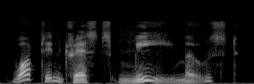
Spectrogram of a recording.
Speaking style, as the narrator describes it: said Dumbledore gently

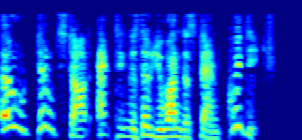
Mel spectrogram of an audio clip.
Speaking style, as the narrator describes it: snapped Ginny

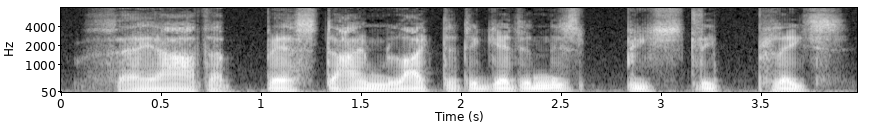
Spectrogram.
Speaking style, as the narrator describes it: he muttered

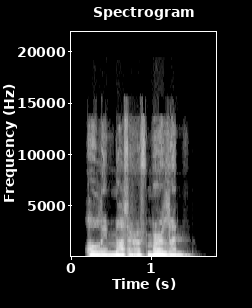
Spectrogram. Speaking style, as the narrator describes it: Aurelia gasped

